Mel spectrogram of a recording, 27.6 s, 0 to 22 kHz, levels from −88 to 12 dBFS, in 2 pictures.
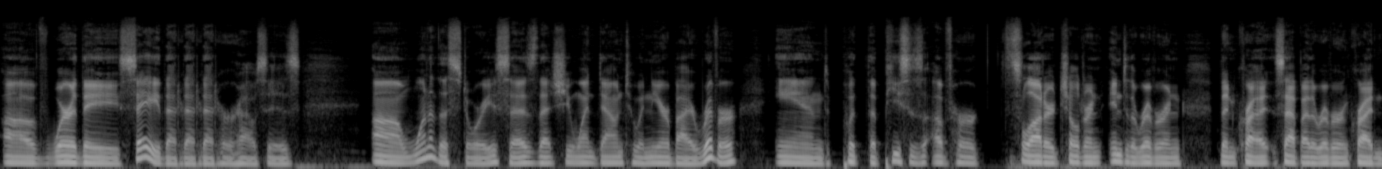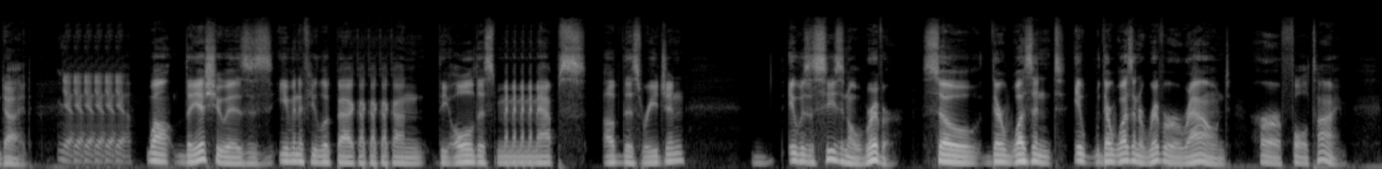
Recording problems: audio stuttering; 4 times, first at 1.5 s

